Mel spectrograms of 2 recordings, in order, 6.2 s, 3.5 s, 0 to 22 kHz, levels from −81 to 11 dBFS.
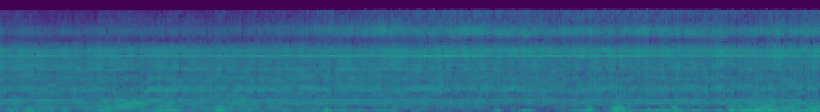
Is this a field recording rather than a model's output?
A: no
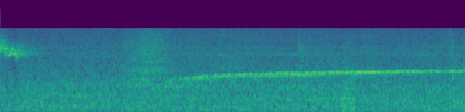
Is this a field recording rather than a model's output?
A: yes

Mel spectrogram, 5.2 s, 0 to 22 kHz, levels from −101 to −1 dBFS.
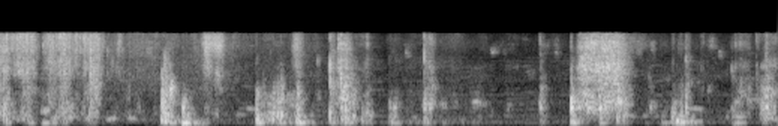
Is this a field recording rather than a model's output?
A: yes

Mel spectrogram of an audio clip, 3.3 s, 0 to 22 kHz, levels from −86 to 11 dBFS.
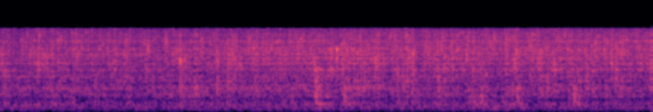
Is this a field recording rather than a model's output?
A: yes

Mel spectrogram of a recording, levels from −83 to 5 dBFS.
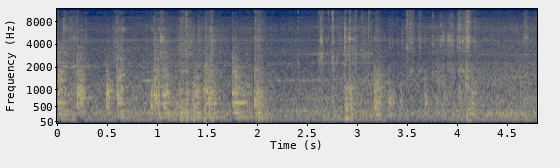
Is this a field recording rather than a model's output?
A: yes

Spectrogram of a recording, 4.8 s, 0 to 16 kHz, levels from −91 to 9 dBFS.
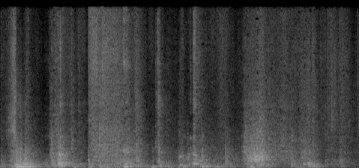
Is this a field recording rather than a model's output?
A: no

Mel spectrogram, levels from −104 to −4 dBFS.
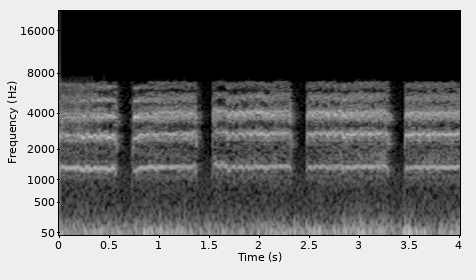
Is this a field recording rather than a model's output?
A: yes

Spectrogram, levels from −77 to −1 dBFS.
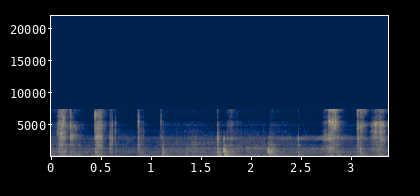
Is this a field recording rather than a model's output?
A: no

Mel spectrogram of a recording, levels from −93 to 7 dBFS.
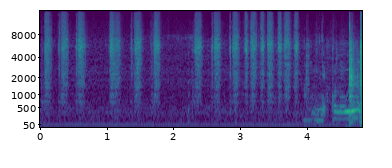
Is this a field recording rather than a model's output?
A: yes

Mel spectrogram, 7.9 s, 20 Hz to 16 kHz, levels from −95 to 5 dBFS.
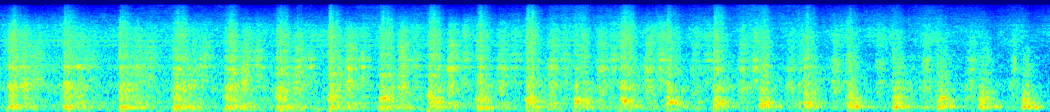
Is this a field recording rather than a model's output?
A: no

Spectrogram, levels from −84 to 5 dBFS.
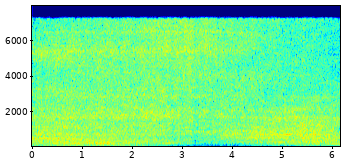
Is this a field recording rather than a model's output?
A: yes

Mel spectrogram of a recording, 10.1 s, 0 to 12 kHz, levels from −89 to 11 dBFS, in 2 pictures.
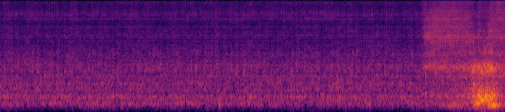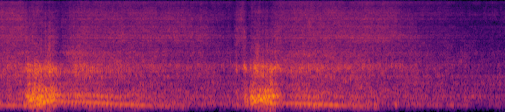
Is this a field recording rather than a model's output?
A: no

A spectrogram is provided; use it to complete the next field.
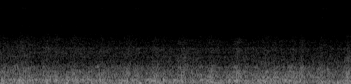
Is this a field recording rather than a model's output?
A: yes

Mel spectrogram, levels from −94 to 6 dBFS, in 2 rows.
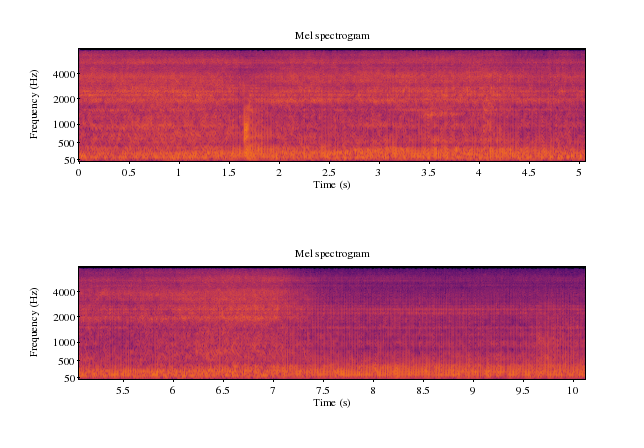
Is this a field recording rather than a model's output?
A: no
